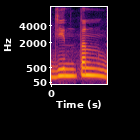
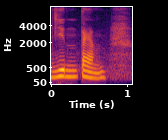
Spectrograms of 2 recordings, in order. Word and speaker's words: jinten: Jadi dibacanya jinten bukan jinten.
